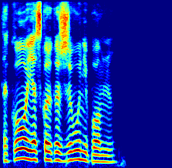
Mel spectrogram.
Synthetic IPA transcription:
t̪ɐko̞vəjasko̞lʲkəʐɨvunʲɪpo̞mnʲʊ

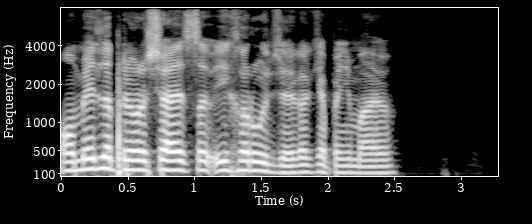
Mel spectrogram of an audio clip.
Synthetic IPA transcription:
onmʲedʲlʲɪnəpɾʲɪvɾɐɕːæjɪt̪səvixɐɾudʲɪjəkakjapənʲɪmajʊ

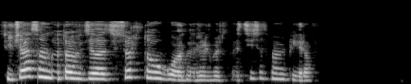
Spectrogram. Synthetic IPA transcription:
sʲɪt͡ɕaso̞nɡɐt̪o̞fzʲdʲe̞lˠətʲfsʲoʂt̪oʊɡo̞d̪nəlʲiʐbəspɐsʲtʲis̬ʲɐt̪vɐmʲpʲiɾəf

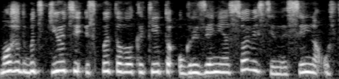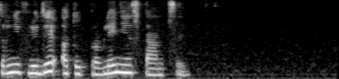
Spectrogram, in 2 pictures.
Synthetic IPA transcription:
mo̞ʐɨd̪bɨtʲkʲjutʲɪʔɪspɨt̪ɨvəlˠkɐkʲijət̪əʔʊɡɾʲɪzʲenʲɪjəsovʲɪsʲtʲɪnosʲilʲnə̰ʔʊst̪ɾɐnʲiflʲʉdʲejʔɐt̪ʊpɾɐvlʲenʲɪjəst̪ant̪sɨɪ

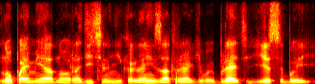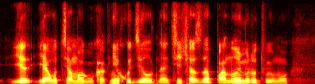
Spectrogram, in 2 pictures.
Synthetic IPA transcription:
nopɐjmʲeɐd̪noɾɐdʲitʲɪlʲɪnʲɪkaɡd̪anʲɪzɐt̪ɾaɡʲɪvəjʊblʲætʲjesʲlʲɪbɨ | jajavo̞t̪̚tʲːɪbʲamɐɡukaknʲexʊdʲe̞lˠətʲnɐjtʲit͡ɕasd̪apɐno̞mʲɪɾʊt̪vəjɪmu

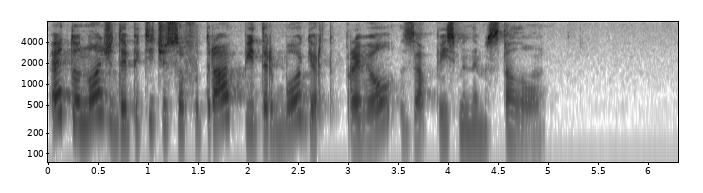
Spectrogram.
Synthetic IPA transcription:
ɛt̪ʊno̞t͡ɕd̪ɐpʲɪtʲit͡ɕɪso̞fʊt̪ɾapʲit̪ərboɡʲɪrt̪pɾɐvʲo̞lˠzɐpʲisʲmʲɪnːɨmst̪ɐlˠo̞m

